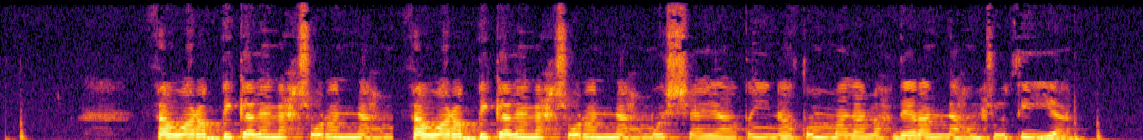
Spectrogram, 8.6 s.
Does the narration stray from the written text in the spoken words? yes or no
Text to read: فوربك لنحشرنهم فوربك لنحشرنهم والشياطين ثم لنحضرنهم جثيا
no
